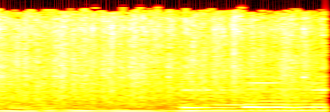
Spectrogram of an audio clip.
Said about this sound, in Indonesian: Saya beritahu dia bahwa saya akan pulang terlambat sebab hujan deras sekali.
